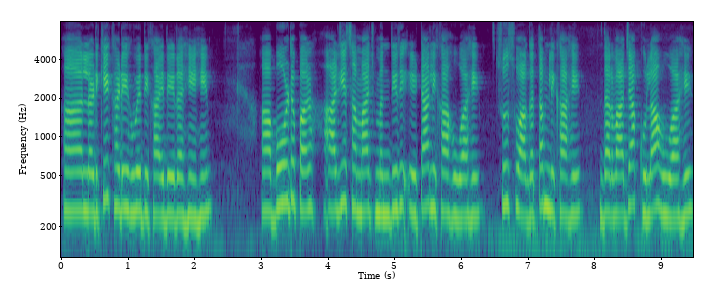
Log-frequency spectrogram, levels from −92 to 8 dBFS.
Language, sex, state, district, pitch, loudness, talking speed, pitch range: Hindi, female, Uttar Pradesh, Etah, 260 Hz, -15 LUFS, 170 wpm, 245-275 Hz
